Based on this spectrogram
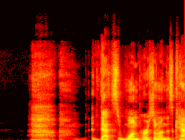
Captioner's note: Kempire heavily breathes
